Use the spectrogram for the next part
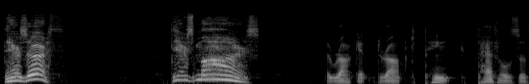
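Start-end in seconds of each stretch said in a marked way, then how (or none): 0.0-2.6 put-on high, loud child voices; children shouting. A narrator's reading. Children at the ports shout excitedly. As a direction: point and shout in wonder. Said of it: "The children shouted".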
